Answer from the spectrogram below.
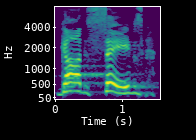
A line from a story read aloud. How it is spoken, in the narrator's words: shouting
